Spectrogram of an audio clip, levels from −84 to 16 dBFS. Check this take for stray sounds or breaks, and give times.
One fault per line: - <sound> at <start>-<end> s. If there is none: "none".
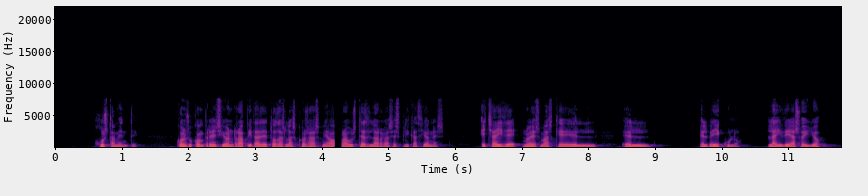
- dropout at 4.2-4.3 s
